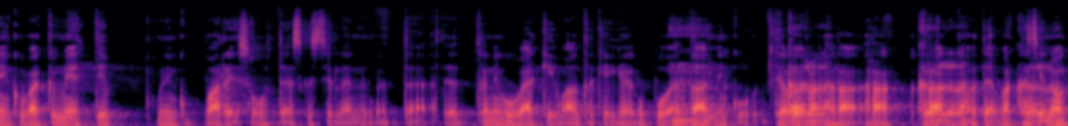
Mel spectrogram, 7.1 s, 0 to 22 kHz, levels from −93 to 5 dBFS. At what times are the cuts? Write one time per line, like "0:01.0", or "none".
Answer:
0:02.9
0:03.2

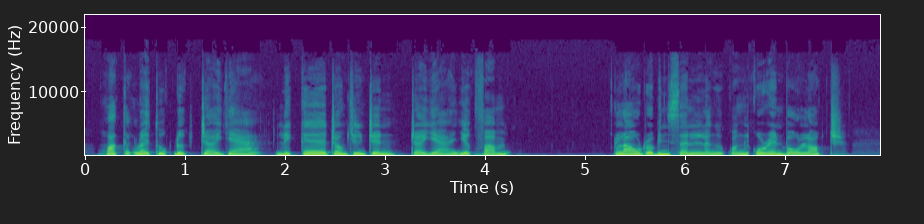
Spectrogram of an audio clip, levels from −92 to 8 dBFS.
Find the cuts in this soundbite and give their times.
0:06.6

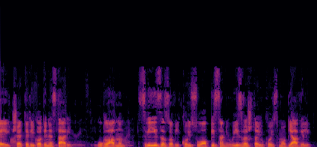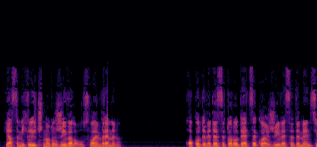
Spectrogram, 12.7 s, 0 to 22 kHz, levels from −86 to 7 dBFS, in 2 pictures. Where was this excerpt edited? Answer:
0:06.3

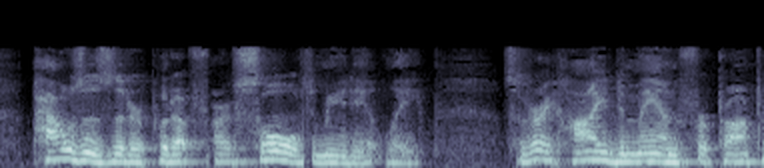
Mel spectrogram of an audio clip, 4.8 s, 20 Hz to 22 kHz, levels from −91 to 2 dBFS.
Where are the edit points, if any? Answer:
0:01.3
0:01.9
0:03.2

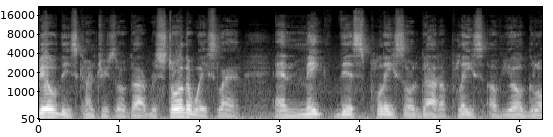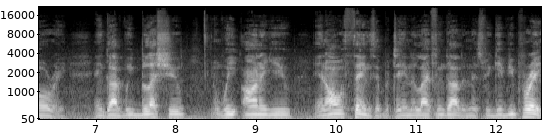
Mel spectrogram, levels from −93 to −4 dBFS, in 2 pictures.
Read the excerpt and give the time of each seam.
none

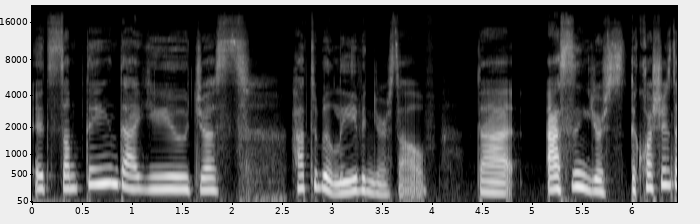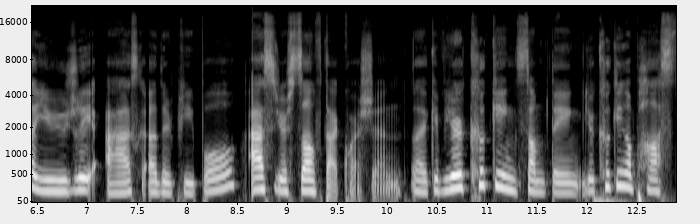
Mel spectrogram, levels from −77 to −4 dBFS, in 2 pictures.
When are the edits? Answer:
0:02.5
0:04.1
0:05.9
0:08.6
0:10.2

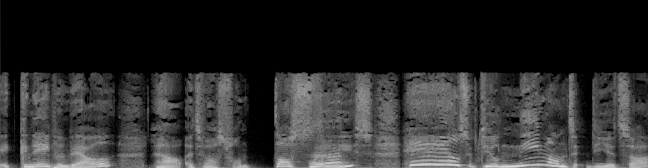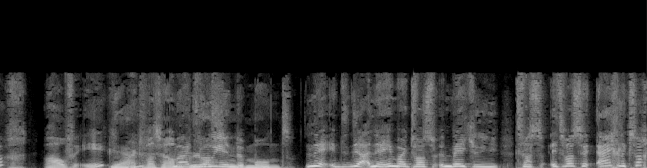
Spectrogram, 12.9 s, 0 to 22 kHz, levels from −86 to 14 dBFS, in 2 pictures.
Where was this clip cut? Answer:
0:06.8
0:11.2
0:11.6
0:12.0

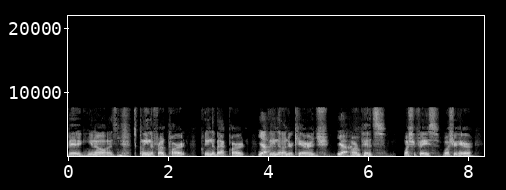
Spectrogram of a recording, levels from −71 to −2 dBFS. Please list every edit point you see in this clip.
none

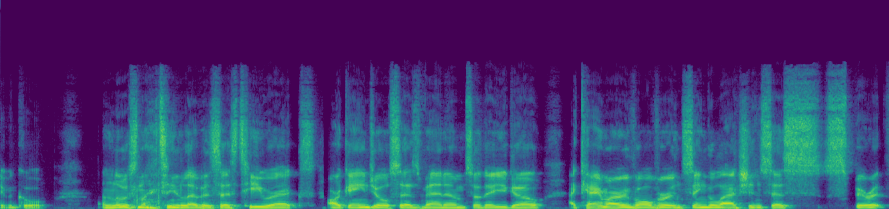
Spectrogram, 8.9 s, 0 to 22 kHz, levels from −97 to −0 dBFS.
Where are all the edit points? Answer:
0:03.2

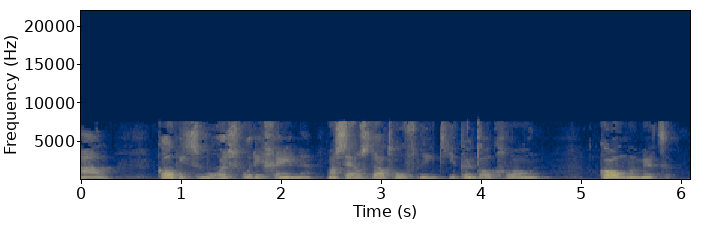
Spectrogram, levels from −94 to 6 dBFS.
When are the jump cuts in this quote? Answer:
0:02.4

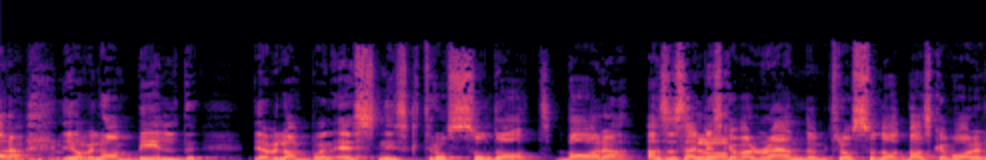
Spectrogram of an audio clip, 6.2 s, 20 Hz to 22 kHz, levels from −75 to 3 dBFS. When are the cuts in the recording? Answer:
0:01.9

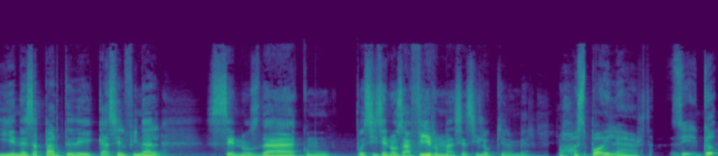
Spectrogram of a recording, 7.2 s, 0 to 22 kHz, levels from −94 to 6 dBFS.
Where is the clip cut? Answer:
none

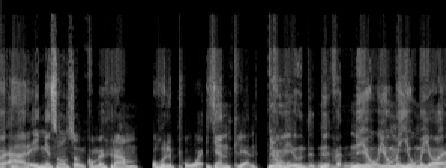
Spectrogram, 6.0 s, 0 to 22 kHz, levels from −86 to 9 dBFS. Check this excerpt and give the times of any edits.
0:01.9
0:03.5

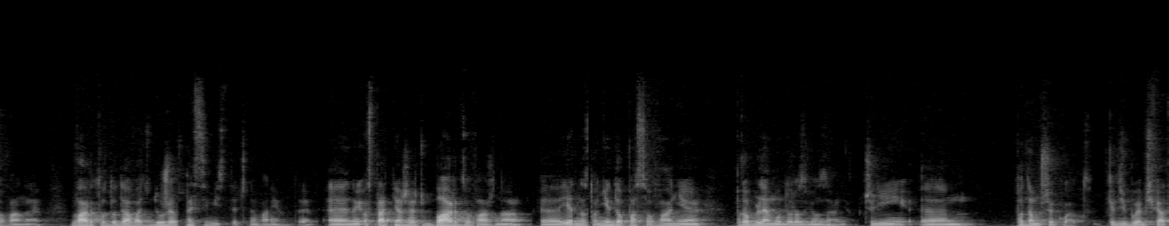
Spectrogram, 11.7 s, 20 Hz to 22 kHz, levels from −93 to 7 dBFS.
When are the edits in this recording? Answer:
0:01.8
0:03.2
0:05.3
0:05.9
0:08.6

